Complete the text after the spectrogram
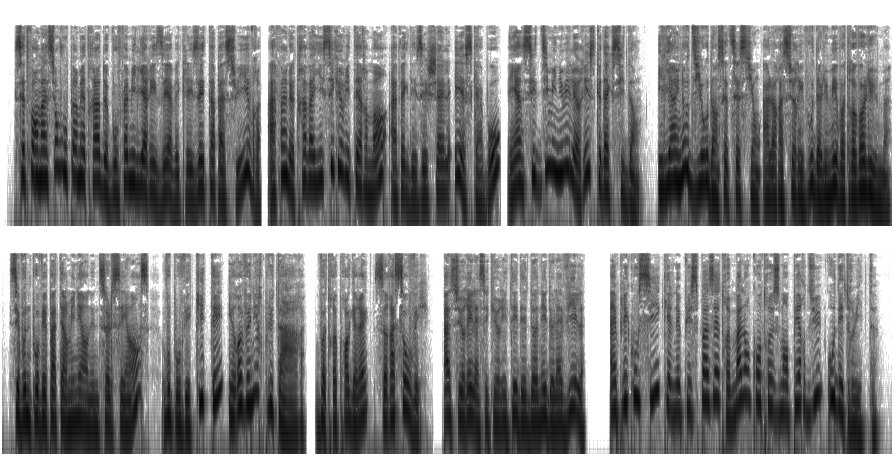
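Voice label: French Canadian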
